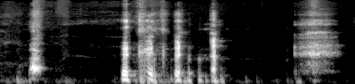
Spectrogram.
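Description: Dogs give a few short, close yips and barks separated by pauses, with no other sound around them.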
